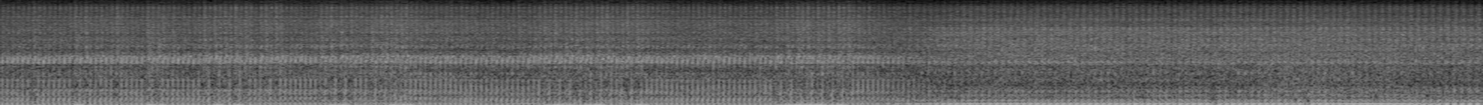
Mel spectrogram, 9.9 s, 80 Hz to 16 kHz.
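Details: Honda ATC 125M three-wheeler, revived after being abandoned, new fuel filter fitted, carb slide checked to bottom out: single cylinder catches and settles into a steady, even putter at idle after a brief rev; starting and running normally.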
